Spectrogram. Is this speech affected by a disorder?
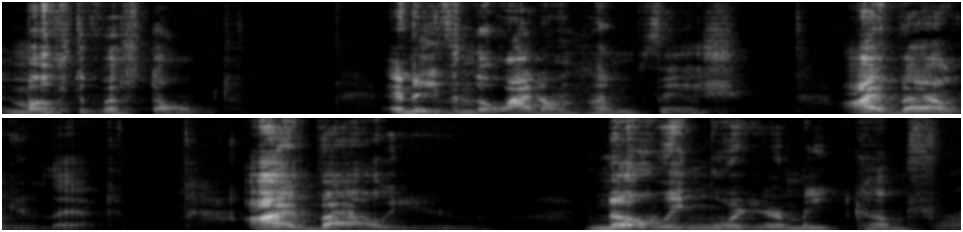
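Yes: cerebral palsy; reports speaking clearly.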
